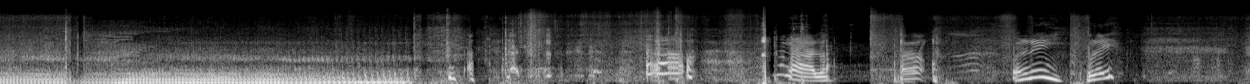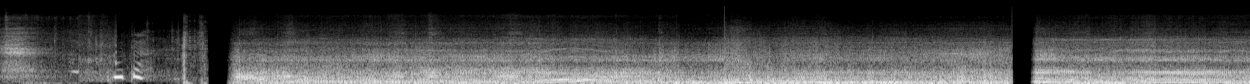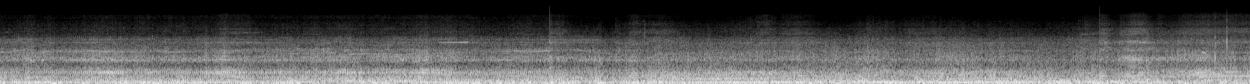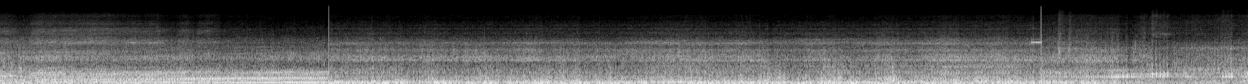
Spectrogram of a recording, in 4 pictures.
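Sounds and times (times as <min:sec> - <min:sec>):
dirt bike engine revving: 0:22.8 - 0:41.5.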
